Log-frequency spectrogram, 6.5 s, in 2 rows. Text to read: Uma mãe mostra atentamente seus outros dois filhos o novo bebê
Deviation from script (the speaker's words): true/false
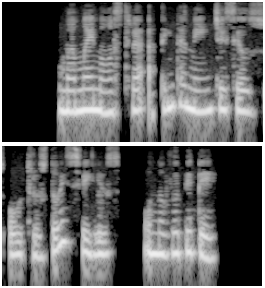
false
